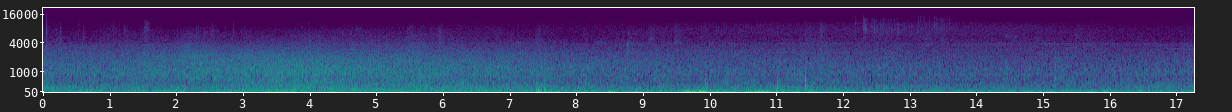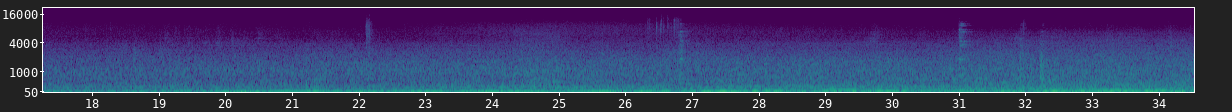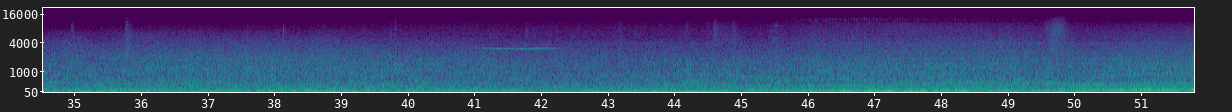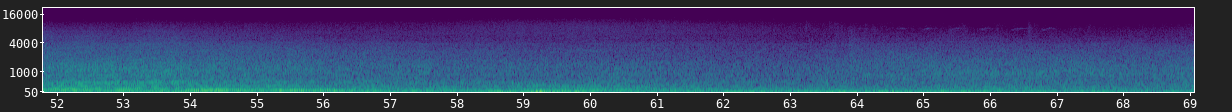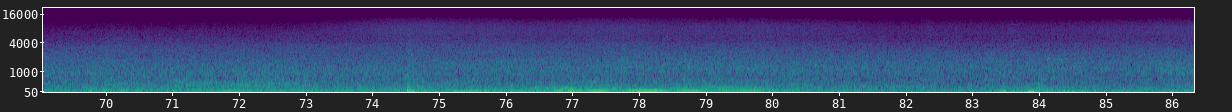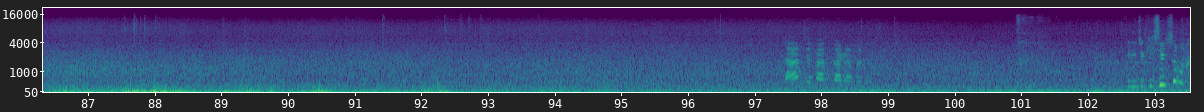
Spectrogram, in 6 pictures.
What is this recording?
Ambience Urban PgMaritim Sant Carles de la Rapita
Urban Ambience Recording at Passeig Martitim, Sant Carles Rapita, August 2019. Using a Zoom H-1 Recorder.
SantCarlesRapita, Urban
